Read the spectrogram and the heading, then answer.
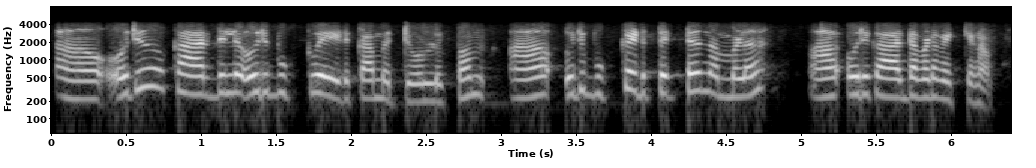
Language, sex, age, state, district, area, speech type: Malayalam, female, 18-30, Kerala, Idukki, rural, conversation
